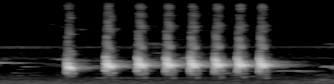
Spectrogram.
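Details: Sooty-headed bulbul giving agitated, loud 'cukcuk' calls: a quick series of eight sharp, clipped chips, evenly spaced about five per second, then silence. No other sounds.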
